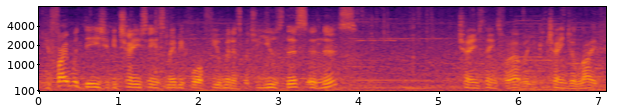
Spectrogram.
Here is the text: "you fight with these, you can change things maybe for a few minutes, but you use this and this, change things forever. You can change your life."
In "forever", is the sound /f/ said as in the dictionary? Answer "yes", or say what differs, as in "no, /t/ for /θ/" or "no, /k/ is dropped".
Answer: yes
